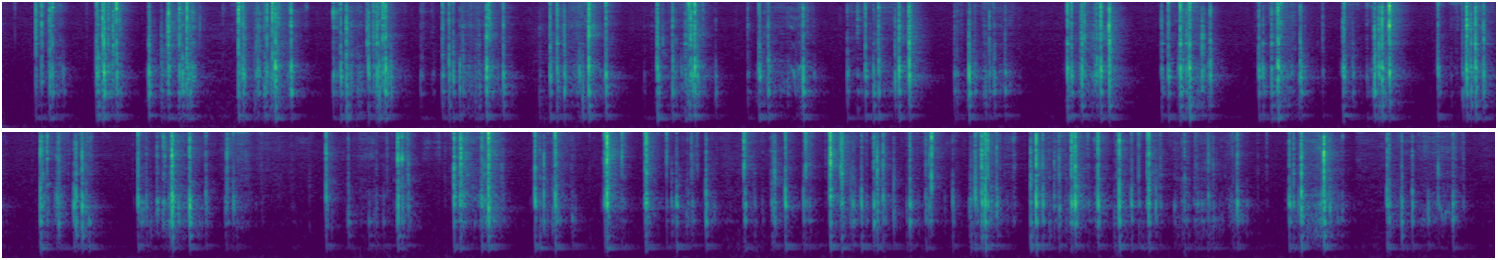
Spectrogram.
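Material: Plastic.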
